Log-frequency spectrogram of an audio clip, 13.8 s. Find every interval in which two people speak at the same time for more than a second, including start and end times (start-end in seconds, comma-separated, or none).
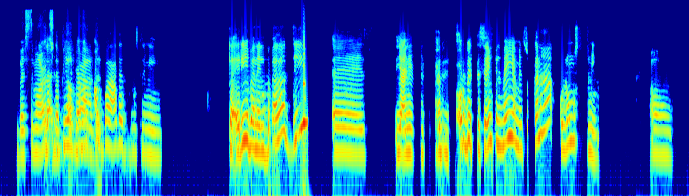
0.9-2.1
